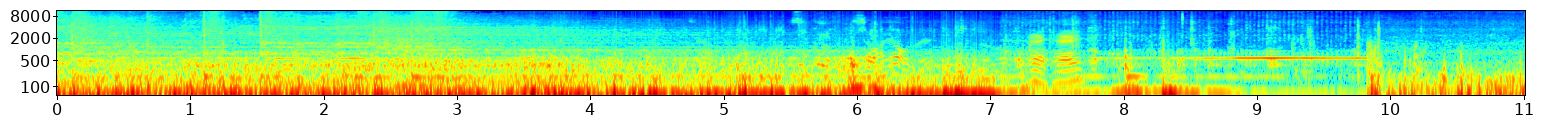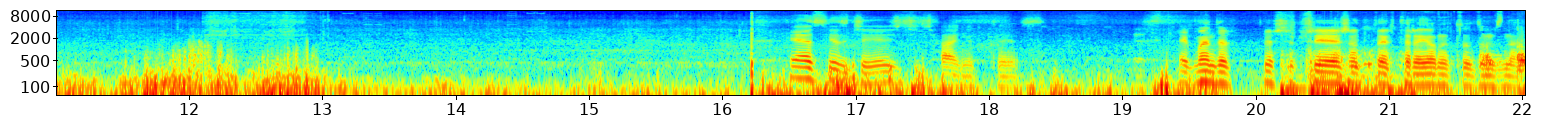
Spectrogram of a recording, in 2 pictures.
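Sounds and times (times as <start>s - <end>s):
bicycle riding noise: 2.8s - 22.0s
wind noise on microphone: 2.9s - 22.0s
voices: 16.2s - 22.0s.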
